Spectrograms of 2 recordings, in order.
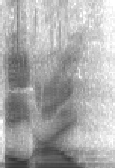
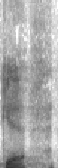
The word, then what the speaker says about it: Ai: When we see AI, we think of artificial intelligence, right? And it's not pronounced AI, it's literally just pronounced I, which is near Beth Aven, to the rest of Bethel, and told them, go up and spy out the region.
